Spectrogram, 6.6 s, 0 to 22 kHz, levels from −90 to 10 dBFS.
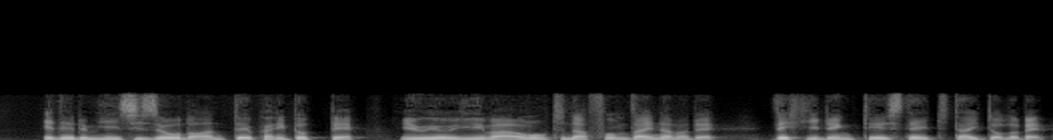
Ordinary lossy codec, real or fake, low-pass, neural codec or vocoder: none; fake; 7.2 kHz; codec, 16 kHz, 0.5 kbps, FunCodec, trained on LibriTTS, 25 frames a second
